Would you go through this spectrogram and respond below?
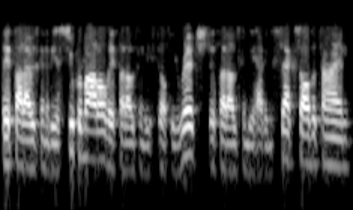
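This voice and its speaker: A young man from Ohio talks through an information session in a loose, conversational way, dropping plenty of ums. His voice sits at an ordinary middle pitch. The sound is thin and narrow, like a video call. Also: racing. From Ohio, United States. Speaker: returned volunteer presenter.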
